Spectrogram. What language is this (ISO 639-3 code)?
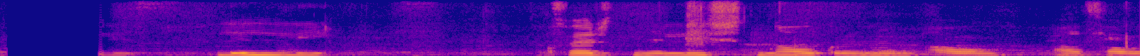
isl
